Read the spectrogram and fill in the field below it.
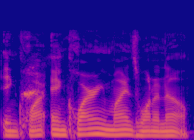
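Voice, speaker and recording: A man's voice: low-pitched, fairly even intonation, normal speed, a little mellow, clear, resonant tone, dry recording. A man hosting a casual podcast, teasing his friends and steering the talk. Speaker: podcast host. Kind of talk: casual banter.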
